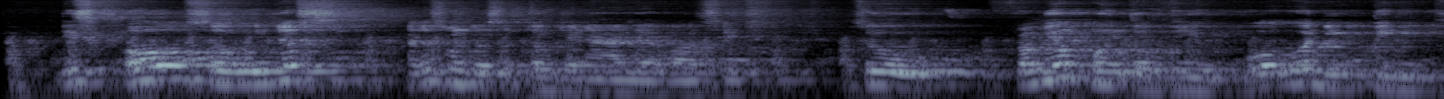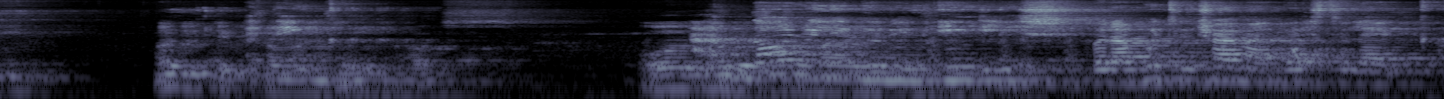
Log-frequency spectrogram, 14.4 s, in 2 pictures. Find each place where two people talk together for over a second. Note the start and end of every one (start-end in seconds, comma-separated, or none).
10.8-12.4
